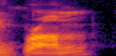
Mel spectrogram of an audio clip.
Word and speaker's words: Brahman: the soul is really Brum when we say Brum you understand what that means books he's written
